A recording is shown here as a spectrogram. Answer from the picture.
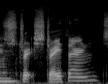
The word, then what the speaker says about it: Strathairn: Strathairn.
